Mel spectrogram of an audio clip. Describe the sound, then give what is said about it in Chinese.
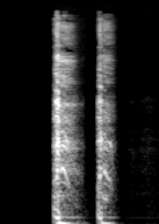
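Two short, dry coughs from a boss character clearing his voice before speaking, the second cough briefer than the first, alone with no talk around them. “咳了两声”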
